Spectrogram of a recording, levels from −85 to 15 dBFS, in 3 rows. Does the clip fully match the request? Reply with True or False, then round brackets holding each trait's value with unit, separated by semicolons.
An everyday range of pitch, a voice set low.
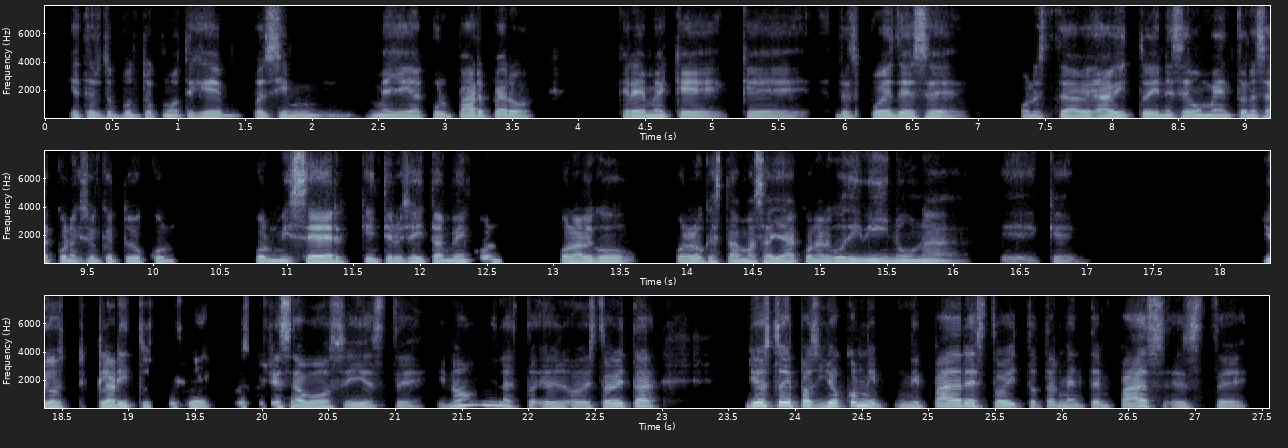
True (3.1 semitones; 130 Hz)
